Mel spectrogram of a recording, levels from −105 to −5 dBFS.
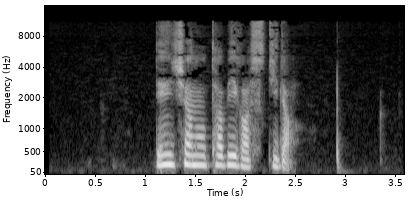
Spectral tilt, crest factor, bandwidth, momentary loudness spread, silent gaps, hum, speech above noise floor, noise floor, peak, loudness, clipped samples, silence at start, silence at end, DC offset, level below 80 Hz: -5.5 dB/octave; 18 dB; 11.5 kHz; 23 LU; none; none; 52 dB; -74 dBFS; -8 dBFS; -23 LUFS; under 0.1%; 1.1 s; 1.15 s; under 0.1%; -64 dBFS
